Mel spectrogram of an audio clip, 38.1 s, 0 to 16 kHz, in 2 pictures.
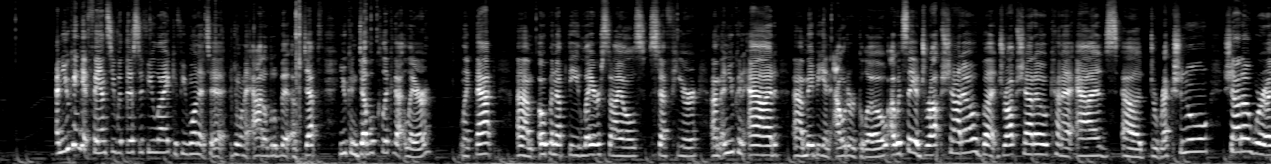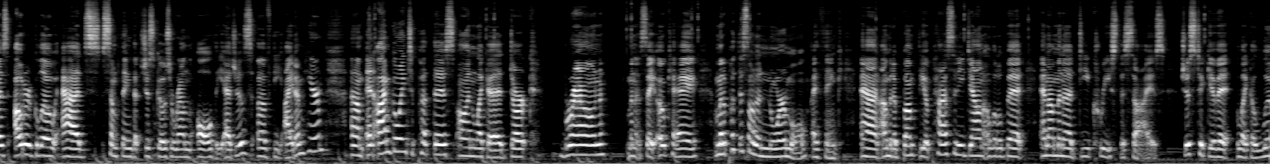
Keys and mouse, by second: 0.2 click, 1.4 Left, 2.2 click, 3.2 Right, 4.4 Return, 5.4 click, 8.0 click, 12.3 click, 24.6 click, 26.3 click, 28.4 click, 32.1 click, 34.5 click.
